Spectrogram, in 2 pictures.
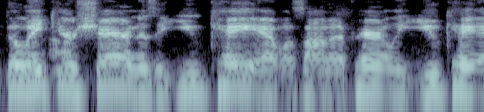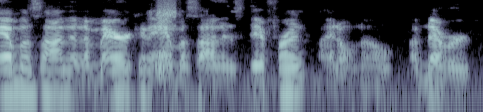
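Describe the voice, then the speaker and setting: A man's voice: mid-range voice, steady tone, fairly quick, few pauses, sharp tone, a little hiss or hum, rough recording. A man chatting casually on a live stream, muttering offhand remarks to himself. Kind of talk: casual chat.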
